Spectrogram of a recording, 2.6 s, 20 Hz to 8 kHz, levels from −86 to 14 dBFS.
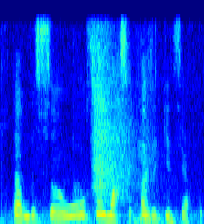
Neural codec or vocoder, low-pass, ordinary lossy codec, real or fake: none; 7.2 kHz; none; real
